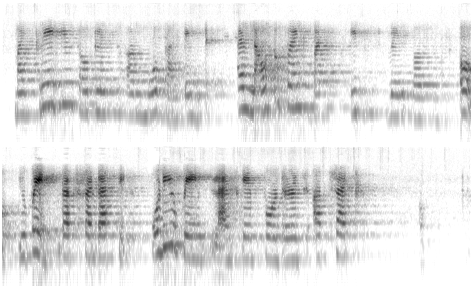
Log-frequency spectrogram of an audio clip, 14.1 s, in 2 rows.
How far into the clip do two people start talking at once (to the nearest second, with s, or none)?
none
